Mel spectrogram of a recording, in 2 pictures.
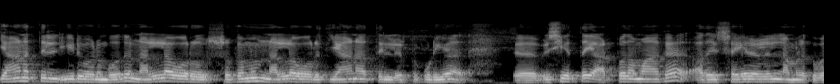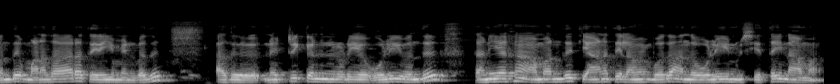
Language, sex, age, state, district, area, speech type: Tamil, male, 60+, Tamil Nadu, Tiruppur, urban, spontaneous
